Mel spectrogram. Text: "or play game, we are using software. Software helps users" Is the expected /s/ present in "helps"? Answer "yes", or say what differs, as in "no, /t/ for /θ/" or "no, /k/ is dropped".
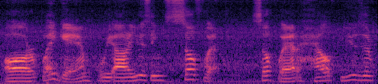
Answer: no, /s/ is dropped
